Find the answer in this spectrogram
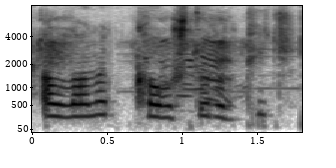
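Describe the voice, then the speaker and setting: A woman commenting live on her gameplay as a gaming channel host, excitable and frustrated, swearing constantly at the game. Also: high voice, normal speed, muffled recording, background noise.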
